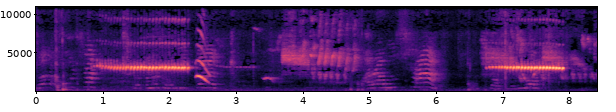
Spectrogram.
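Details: Common iora singing strongly to encourage untrained birds to sing: a long high trill with a steep falling whistle, then scattered slurred chirps, then another sustained trill. Steady low background hum.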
